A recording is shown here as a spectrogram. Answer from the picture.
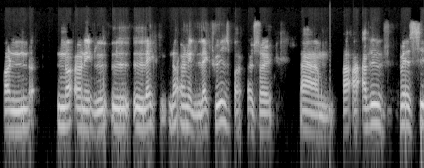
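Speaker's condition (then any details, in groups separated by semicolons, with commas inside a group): Cerebral palsy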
